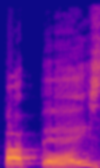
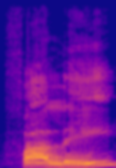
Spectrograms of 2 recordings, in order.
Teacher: Papéis tem o ditongo aberto, ei. Falei tem o ditongo fechado, ei.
